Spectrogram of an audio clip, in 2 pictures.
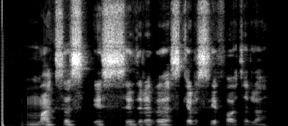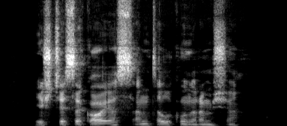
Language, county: Lithuanian, Kaunas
